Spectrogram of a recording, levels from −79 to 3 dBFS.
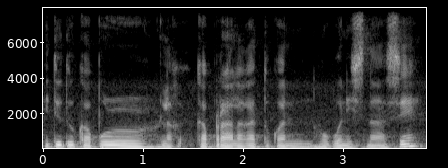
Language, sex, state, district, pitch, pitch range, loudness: Nagamese, male, Nagaland, Kohima, 110 Hz, 105-115 Hz, -16 LUFS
